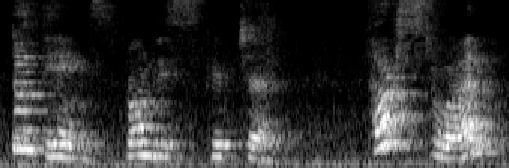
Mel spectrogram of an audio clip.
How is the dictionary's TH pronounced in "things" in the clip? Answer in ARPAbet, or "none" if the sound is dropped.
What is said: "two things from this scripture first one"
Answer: T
